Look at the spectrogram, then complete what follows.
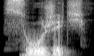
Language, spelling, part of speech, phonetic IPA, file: Polish, służyć, verb, [ˈswuʒɨt͡ɕ], Pl-służyć.ogg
